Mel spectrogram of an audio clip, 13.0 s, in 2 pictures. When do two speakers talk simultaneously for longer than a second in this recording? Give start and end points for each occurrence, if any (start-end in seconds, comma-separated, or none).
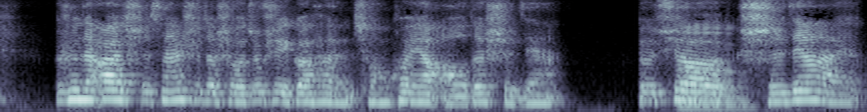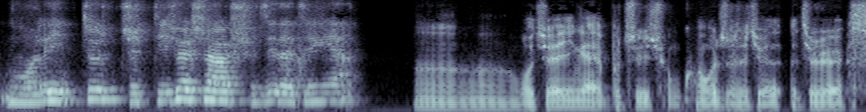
none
